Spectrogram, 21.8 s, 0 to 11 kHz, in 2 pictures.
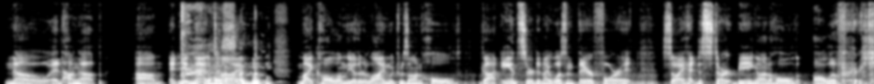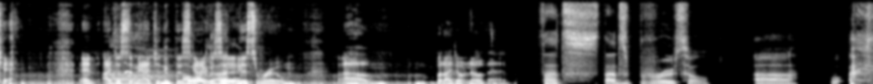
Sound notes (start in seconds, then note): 2.2 laughter; 12.3 deep collective sigh of anguish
